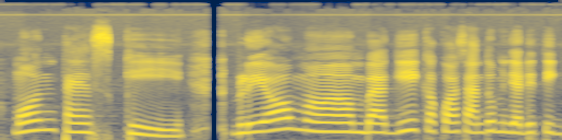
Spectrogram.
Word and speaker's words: Montesquieu: Tulisannya Montesquieu, tapi dibacanya Montesquieu.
